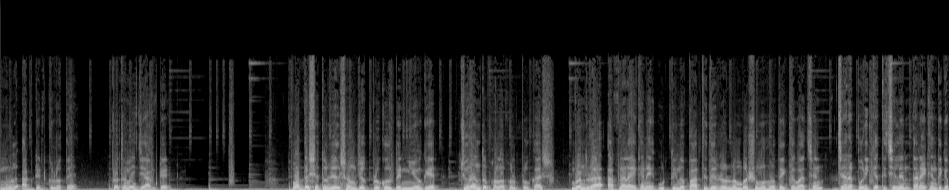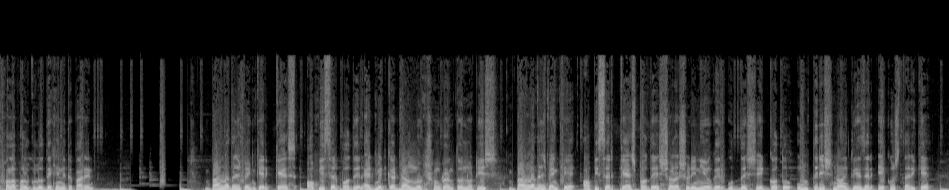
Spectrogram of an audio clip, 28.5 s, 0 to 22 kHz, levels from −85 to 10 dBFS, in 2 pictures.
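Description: No technical faults are audible.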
